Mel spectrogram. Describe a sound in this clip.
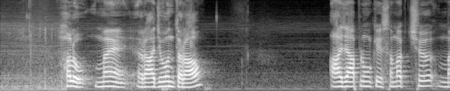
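An elderly man speaks calmly into a handheld microphone, heard close up.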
